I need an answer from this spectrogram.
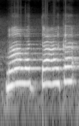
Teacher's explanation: عین کو باریک پڑھیں گے، کاف کو بھی باریک پڑھیں گے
